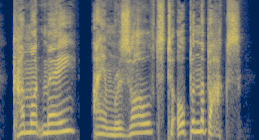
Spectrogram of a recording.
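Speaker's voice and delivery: exclaiming. Pandora tells Epimetheus what she has decided, exclaiming. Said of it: "exclaimed Pandora".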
